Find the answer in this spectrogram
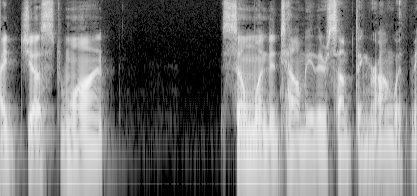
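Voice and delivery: normal talking voice

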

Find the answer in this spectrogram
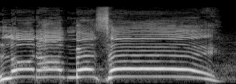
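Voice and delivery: loud shouting. Retelling how a blind man shouted louder despite being told to stop: imitating Bartimaeus shouting. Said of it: "he increased his shouting".

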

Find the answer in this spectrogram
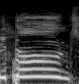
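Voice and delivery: whiny, crying, very high, slow whimper. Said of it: "I'm like".

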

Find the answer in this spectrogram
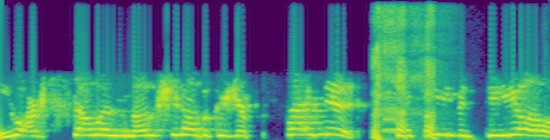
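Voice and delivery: mock, shrill, heated, high-pitched yelling. Retelling a clubhouse argument, quoting the man yelling back at her: retelling his yelling. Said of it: "And then he starts yelling at me".

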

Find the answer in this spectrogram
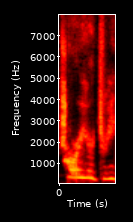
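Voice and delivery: hushed whisper. Acting out a safe in the home that opens and speaks: whispering. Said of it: "not just whispers".

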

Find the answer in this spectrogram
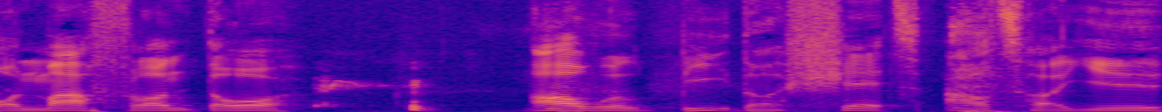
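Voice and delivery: put-on Scottish brogue accent. Violent bit about stolen Scotch eggs, in a put-on Scottish accent. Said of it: "that's my Scottish attempt".

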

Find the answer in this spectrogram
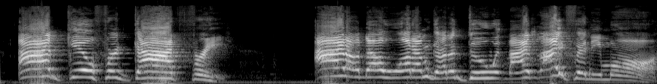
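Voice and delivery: shrill, very high, loud, slow stretched-out put-on voice. Showing viewers how Gilbert Gottfried is: Gilbert Gottfried impression. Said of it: "that's my best impersonation".

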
